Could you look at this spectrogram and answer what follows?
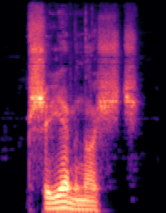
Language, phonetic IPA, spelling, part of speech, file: Polish, [pʃɨˈjɛ̃mnɔɕt͡ɕ], przyjemność, noun, Pl-przyjemność.ogg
